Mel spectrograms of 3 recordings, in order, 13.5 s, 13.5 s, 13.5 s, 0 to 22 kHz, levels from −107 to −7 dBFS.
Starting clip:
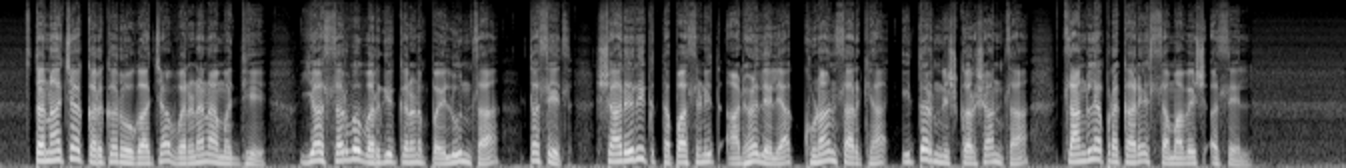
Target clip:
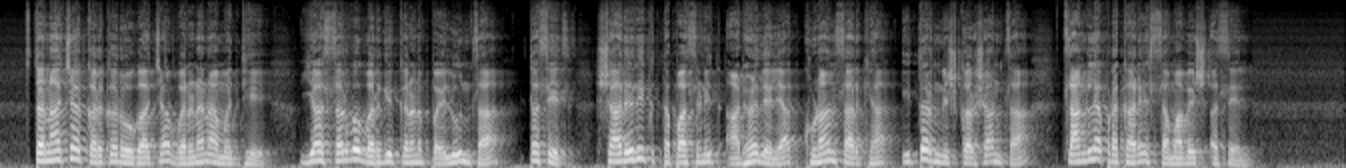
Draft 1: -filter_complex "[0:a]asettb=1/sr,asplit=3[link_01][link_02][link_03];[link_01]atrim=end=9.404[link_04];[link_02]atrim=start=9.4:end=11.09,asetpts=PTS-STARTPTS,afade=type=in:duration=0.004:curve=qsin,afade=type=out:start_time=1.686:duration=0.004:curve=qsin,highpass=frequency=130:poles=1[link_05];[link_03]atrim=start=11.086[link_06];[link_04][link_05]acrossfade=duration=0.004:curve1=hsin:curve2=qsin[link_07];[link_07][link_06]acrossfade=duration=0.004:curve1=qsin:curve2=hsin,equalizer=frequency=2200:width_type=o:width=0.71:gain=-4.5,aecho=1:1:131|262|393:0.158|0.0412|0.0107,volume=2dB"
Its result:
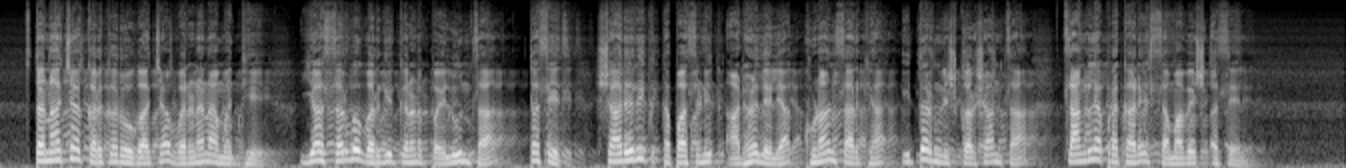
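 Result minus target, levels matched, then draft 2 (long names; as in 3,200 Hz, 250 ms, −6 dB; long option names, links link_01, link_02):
echo 54 ms late
-filter_complex "[0:a]asettb=1/sr,asplit=3[link_01][link_02][link_03];[link_01]atrim=end=9.404[link_04];[link_02]atrim=start=9.4:end=11.09,asetpts=PTS-STARTPTS,afade=type=in:duration=0.004:curve=qsin,afade=type=out:start_time=1.686:duration=0.004:curve=qsin,highpass=frequency=130:poles=1[link_05];[link_03]atrim=start=11.086[link_06];[link_04][link_05]acrossfade=duration=0.004:curve1=hsin:curve2=qsin[link_07];[link_07][link_06]acrossfade=duration=0.004:curve1=qsin:curve2=hsin,equalizer=frequency=2200:width_type=o:width=0.71:gain=-4.5,aecho=1:1:77|154|231:0.158|0.0412|0.0107,volume=2dB"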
